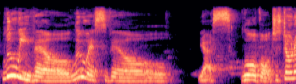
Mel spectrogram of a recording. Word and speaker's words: Louisville: And we, the two of us, know how to pronounce it, Louisville.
